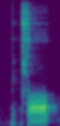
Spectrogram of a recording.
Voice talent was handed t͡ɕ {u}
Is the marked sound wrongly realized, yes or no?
yes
